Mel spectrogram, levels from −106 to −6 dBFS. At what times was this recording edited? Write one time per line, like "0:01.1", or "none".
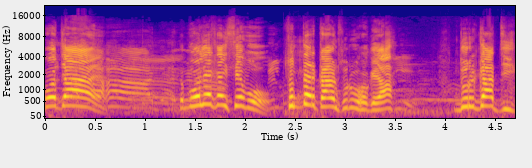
0:02.3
